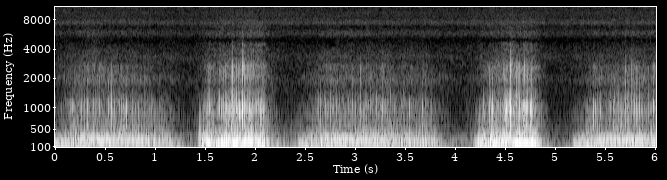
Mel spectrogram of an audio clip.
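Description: Rhythmic snoring breaths at about 22 a minute, with louder rattling snores on alternating breaths: an infant snoring in sleep.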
